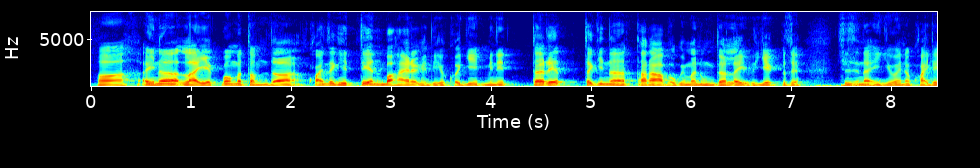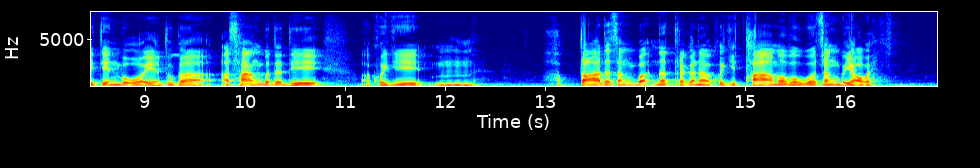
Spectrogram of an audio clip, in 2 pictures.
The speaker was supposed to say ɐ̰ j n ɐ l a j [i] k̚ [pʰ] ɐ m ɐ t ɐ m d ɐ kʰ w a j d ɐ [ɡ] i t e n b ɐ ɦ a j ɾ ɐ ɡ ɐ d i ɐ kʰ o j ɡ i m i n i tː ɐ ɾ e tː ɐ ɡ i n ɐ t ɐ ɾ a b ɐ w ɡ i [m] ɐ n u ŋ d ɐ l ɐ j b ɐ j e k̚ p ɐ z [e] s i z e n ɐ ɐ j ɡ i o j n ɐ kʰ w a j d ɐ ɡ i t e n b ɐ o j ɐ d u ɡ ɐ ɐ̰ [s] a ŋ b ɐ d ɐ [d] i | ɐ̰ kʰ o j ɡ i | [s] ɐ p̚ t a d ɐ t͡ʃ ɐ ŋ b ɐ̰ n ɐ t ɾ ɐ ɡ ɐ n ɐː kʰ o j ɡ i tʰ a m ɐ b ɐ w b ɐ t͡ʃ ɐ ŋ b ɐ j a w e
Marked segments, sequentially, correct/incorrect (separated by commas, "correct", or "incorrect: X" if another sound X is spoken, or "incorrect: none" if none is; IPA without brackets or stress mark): incorrect: e, incorrect: p, correct, correct, correct, correct, correct, incorrect: h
